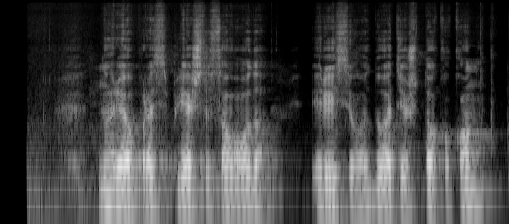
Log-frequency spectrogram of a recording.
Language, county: Lithuanian, Kaunas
